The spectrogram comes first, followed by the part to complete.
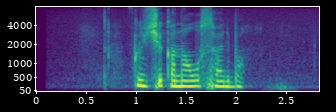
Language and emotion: Russian, neutral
